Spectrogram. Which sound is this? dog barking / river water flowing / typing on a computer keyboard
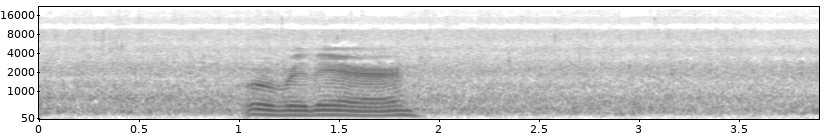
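river water flowing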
